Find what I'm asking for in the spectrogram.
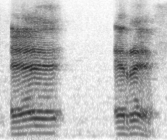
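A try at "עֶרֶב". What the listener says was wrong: The accent mark again, the first syllable has the emphasis.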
